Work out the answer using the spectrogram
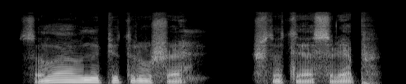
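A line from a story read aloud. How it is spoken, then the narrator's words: Quiet. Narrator (Russian): тихо сказал Колычев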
